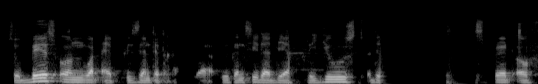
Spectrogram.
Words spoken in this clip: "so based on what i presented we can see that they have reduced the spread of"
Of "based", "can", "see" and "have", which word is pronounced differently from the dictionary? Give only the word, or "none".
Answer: have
